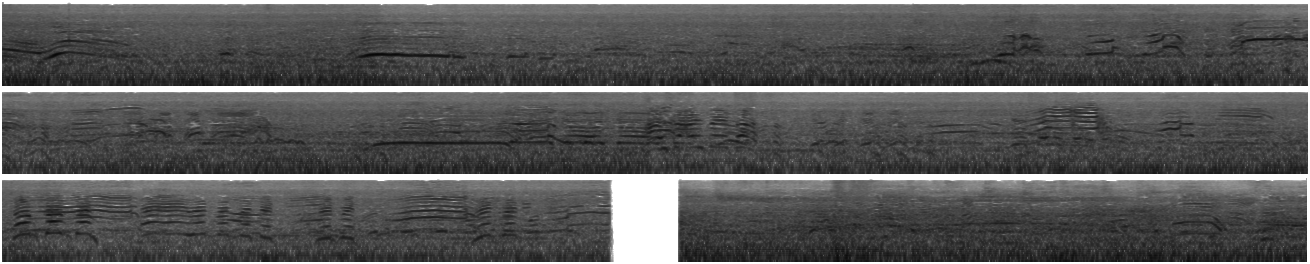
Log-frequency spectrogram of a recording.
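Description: Young children shout and laugh excitedly nearby.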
